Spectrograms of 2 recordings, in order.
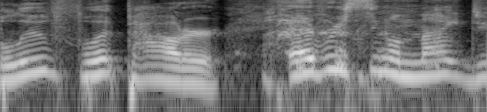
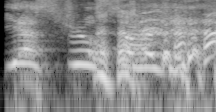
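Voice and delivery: high, loud recruit reply; yes sir military replies; 11 semitones higher, 6 dB louder than usual. Retold or imitated. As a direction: snap it out like a recruit. Recruit answering sergeant.

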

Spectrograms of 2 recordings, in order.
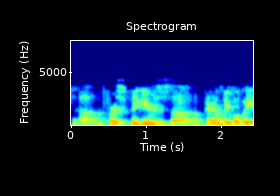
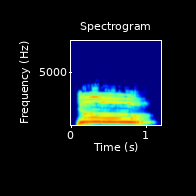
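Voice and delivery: long, high, loud sustained holler; imitating a drawn-out ring yell, pitched way up; imitated wrestler yell; 11 dB louder than usual. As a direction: belt it out like a wrestler's entrance yell. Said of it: "and then would yell".

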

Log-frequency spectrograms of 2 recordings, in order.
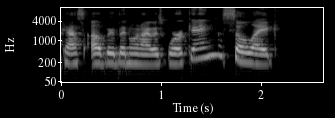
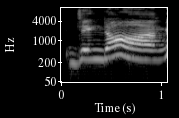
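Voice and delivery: loud, bright Ding dong greeting; podcast catchphrase; 3 semitones higher, 11 dB louder than usual. Retold or imitated. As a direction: sing out Ding dong like the hosts. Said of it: "they always say".

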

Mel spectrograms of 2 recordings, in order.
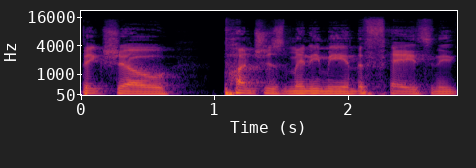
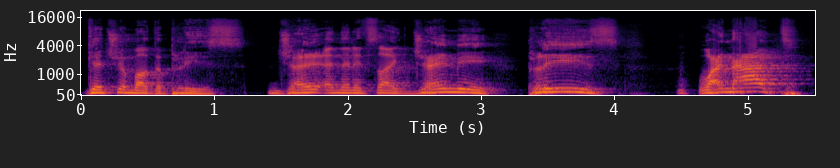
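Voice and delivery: a hint of Austrian accent; Arnold impression. Podcaster quotes Arnold's phone lines in a light Austrian accent. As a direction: read it like a prank-call clip. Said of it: "'cause he's like".

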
